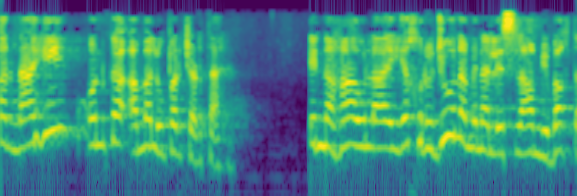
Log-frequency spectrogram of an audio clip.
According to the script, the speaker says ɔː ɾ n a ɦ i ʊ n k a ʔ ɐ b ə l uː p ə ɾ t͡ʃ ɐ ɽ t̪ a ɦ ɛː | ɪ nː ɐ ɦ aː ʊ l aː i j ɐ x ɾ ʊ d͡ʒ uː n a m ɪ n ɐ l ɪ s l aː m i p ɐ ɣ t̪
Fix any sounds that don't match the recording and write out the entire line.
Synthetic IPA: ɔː ɾ n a ɦ i ʊ n k a ʔ ɐ m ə l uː p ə ɾ t͡ʃ ɐ ɽ t̪ a ɦ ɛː | ɪ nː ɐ ɦ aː ʊ l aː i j ɐ x ɾ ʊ d͡ʒ uː n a m ɪ n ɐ l ɪ s l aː m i b ɐ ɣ t̪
